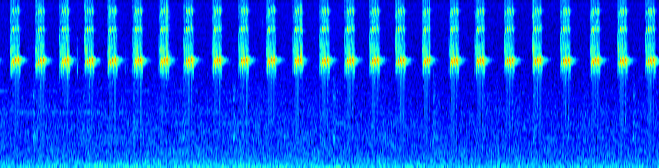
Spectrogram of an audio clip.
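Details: Steady run of about two dozen sharp, high chirps from a Washington field cricket, spaced about half a second apart, typical of late summer and fall in fields and forest edges; faint low rumble behind.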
